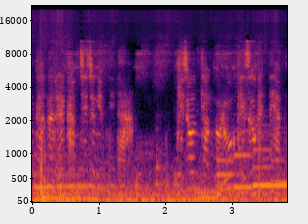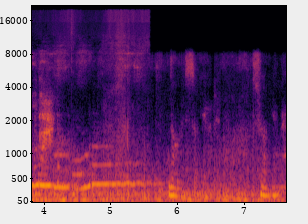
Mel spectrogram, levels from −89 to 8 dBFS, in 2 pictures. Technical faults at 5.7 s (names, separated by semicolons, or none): call bitrate drop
